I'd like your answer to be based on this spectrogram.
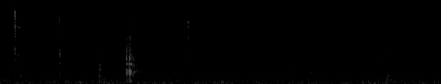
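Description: A metal utility knife blade shaves a hand-held, solid, faceted red-and-black bar of soap with gold glitter, revealing its white core. Short, crisp, bright scraping clicks sound in quick, separated bursts, with a faint hiss between them and fading into near-quiet.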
